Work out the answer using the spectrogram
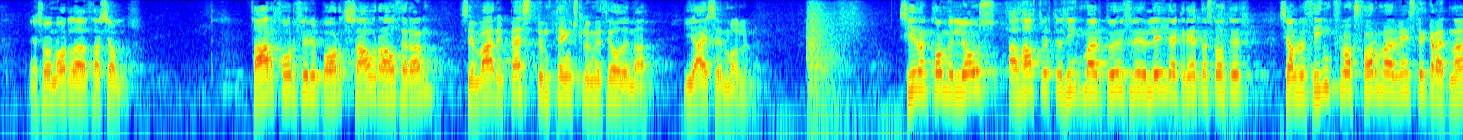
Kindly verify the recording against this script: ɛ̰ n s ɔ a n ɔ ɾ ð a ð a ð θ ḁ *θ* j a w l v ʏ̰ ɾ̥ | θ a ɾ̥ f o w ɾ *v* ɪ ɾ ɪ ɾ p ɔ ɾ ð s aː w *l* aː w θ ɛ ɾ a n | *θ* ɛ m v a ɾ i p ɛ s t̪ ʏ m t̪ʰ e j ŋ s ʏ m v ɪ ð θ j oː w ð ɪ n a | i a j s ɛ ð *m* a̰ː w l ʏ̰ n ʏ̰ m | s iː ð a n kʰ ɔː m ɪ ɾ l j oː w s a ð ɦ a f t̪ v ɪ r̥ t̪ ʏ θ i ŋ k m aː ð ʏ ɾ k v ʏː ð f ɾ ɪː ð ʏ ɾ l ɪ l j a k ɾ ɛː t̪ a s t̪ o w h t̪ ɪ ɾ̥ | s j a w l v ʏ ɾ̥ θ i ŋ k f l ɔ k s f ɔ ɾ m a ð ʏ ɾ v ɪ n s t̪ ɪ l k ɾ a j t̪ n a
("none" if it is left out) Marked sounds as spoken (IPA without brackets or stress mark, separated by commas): s, f, ɾ, s, m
